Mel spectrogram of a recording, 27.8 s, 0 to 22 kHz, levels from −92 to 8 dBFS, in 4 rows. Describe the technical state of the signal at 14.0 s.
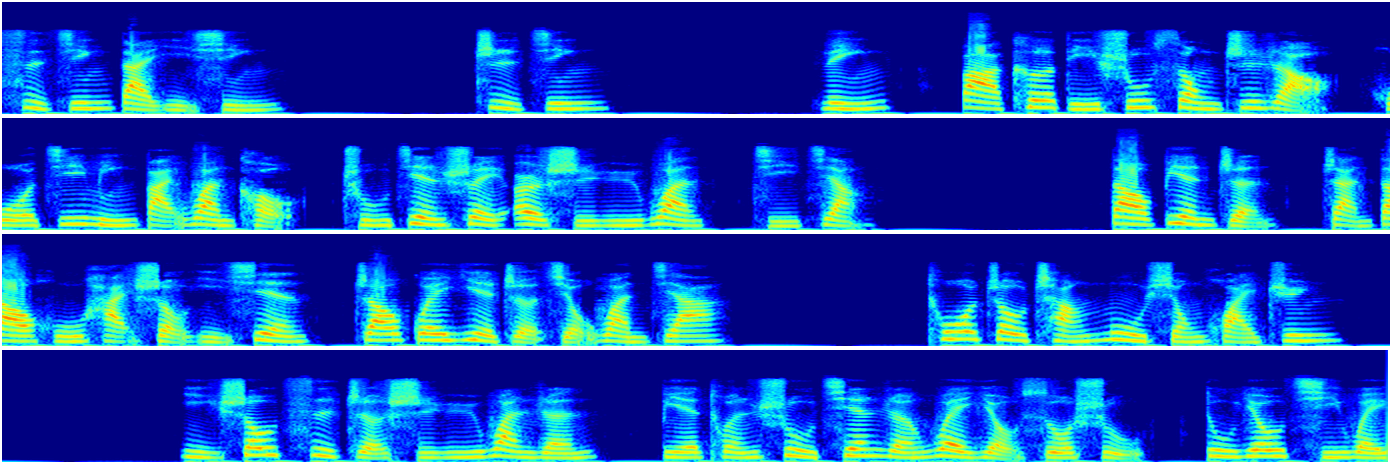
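At 14.0 s the signal is intact, with no dropout, distortion, glitch or other technical fault audible at that point.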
